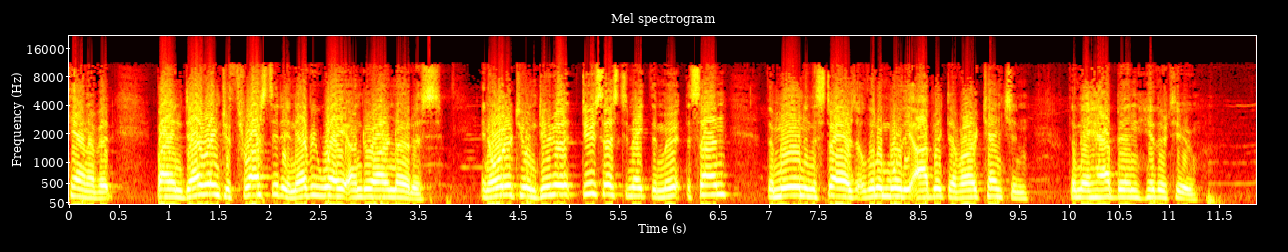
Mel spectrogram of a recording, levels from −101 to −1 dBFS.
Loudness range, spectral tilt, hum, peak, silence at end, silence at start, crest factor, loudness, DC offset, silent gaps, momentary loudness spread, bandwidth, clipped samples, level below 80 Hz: 2 LU; -5 dB/octave; none; 0 dBFS; 0.4 s; 0 s; 6 dB; -6 LUFS; 3%; none; 7 LU; 11.5 kHz; 3%; -34 dBFS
